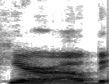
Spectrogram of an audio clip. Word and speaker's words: Pierrot: pronunciation probably piero yeah it's pierrot after the clown because that's why they have a clown mascot for this and i mean and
